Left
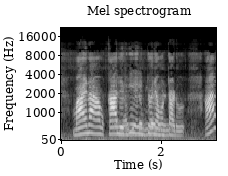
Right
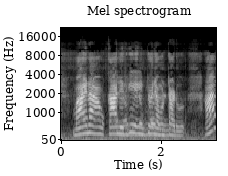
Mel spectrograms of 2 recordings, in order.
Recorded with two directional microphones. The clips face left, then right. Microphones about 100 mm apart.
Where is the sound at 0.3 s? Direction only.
30° left (ahead or behind).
